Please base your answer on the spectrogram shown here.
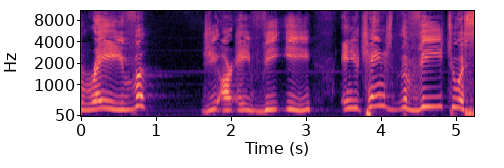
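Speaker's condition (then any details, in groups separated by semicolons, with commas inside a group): No condition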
